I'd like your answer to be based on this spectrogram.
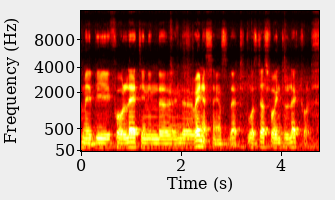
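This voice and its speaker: Speaking with an Italian accent, a man with a very deep, low voice keeps a fairly even intonation amid audible room echo. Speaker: university professor. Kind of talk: lecture. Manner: halting.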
